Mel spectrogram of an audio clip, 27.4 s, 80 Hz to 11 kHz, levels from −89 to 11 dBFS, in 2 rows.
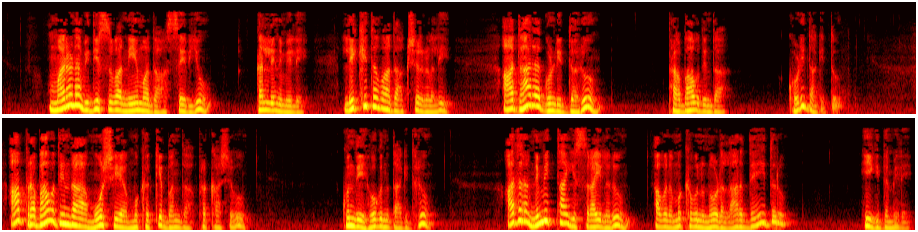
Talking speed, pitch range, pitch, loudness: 60 wpm, 130-190 Hz, 155 Hz, -21 LUFS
